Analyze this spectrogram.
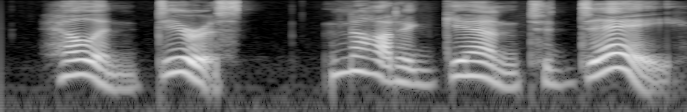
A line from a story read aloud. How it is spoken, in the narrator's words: begged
